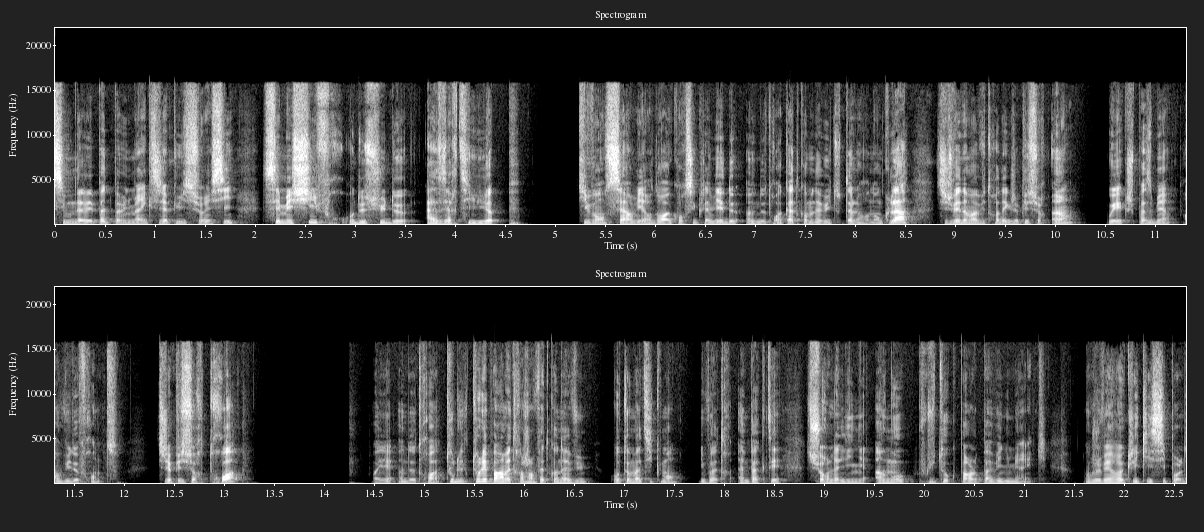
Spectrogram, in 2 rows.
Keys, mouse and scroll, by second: 8.6 middle click, 9.6 KP_1, 11.6 KP_3, 13.0-14.9 typing, 16.2 KP_7.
